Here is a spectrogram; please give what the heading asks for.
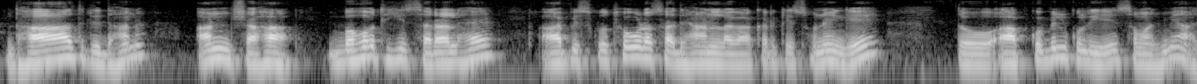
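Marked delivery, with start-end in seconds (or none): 0.1-1.9 धात्रिधन अंशः drawn out, parts separated; slow teacher dictation; slow careful split. Shown as a demonstration. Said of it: "धात्रिंश की हम संधि विच्छेद देखेंगे".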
